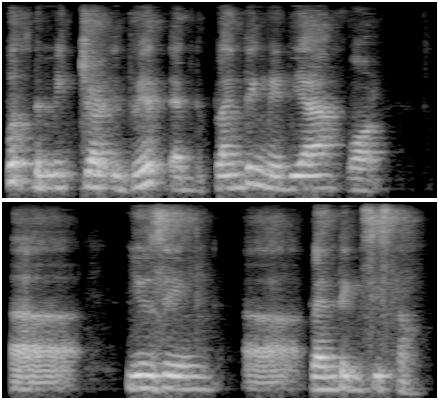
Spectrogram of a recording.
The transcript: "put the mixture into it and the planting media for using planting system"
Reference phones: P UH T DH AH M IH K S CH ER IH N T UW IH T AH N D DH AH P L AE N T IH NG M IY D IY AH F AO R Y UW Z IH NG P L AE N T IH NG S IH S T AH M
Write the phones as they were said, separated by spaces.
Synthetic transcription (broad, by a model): P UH T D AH M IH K CH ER IH N T UW IH T AH N D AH P L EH N T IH NG M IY D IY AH F AO R Y UW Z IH NG P L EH N T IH NG S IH S T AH M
